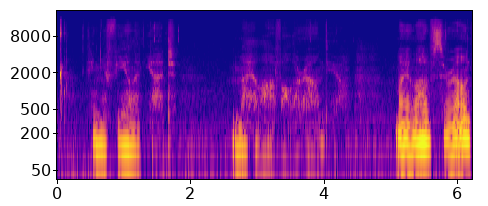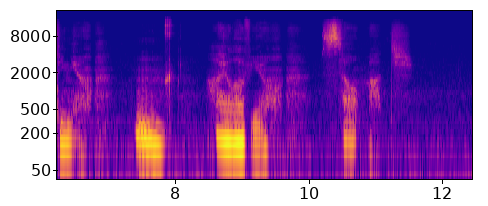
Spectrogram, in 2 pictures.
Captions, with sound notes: Can you feel it yet? My love all around you, my love surrounding you. (kiss) Mm, I love you. So much.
